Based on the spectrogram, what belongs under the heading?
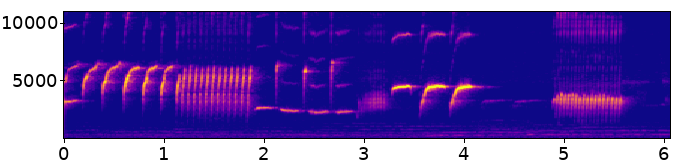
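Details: Lively white canary song mixing looping swept notes, a rapid trill, lower sustained whistles and short loud buzzy bursts, separated by brief gaps.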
